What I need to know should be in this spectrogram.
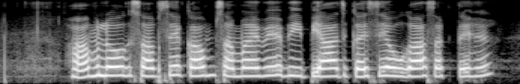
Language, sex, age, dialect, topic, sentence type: Magahi, female, 51-55, Southern, agriculture, question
